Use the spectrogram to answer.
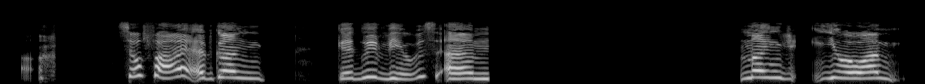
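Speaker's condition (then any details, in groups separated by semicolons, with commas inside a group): Cerebral palsy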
